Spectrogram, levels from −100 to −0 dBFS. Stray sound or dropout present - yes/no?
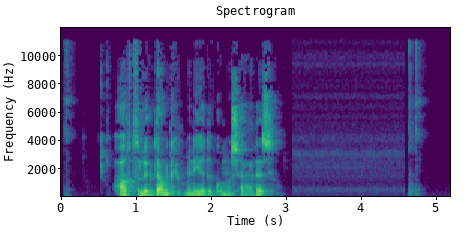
no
